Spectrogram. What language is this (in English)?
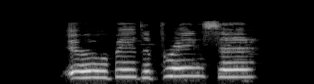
Chinese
